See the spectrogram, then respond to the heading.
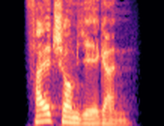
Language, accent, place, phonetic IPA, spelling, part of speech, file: German, Germany, Berlin, [ˈfalʃɪʁmˌjɛːɡɐn], Fallschirmjägern, noun, De-Fallschirmjägern.ogg
- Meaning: dative plural of Fallschirmjäger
